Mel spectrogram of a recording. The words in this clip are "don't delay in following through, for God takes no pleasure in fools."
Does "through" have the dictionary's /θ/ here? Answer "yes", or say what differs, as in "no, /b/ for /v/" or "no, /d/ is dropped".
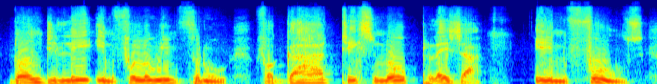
yes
